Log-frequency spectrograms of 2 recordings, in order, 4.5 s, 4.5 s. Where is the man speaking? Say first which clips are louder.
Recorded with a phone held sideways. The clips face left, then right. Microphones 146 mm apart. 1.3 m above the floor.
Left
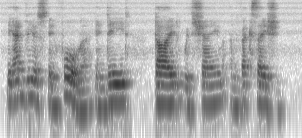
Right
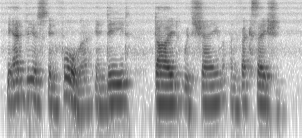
Right 3 dB; 20° right (ahead or behind), 4 m.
